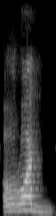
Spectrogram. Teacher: Ow, nu for dhamma, circle lips, the sound is short. Rad, ra is heavy with the takraar for fatha open jaws attached.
